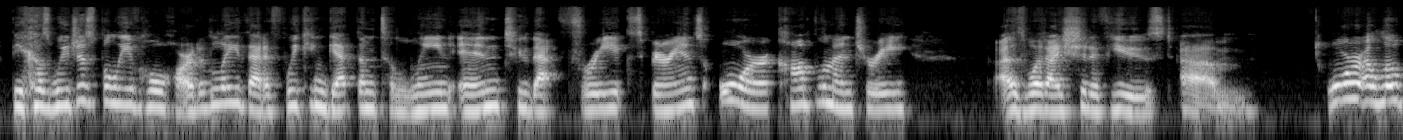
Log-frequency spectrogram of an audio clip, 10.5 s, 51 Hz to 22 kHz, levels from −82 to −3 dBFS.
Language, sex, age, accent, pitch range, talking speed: English, female, 30-49, American, 185-225 Hz, 165 wpm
